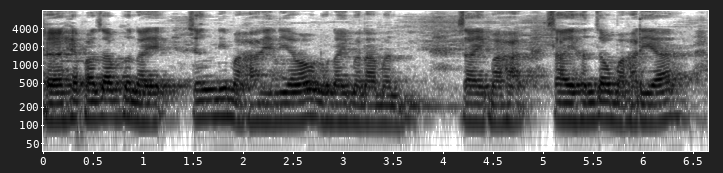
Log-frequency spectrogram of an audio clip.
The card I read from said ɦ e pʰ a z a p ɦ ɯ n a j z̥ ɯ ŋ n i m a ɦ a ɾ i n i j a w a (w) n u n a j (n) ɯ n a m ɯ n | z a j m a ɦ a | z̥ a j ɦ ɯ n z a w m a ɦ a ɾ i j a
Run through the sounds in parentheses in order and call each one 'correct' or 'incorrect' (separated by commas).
correct, incorrect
